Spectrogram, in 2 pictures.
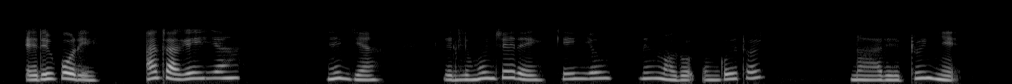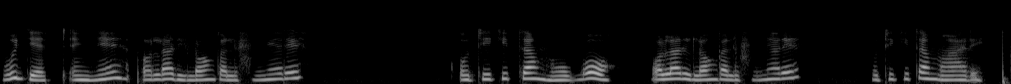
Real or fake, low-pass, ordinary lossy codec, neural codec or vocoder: fake; 5.4 kHz; none; codec, 16 kHz, 0.8 kbps, ZipCodec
